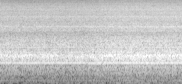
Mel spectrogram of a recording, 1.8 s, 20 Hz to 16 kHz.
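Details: Mecpow X3 Pro 10 W laser engraver at first switch-on with no file loaded: a soft, steady laser head fan hiss holds even with no surging, with one small click near the end. Running normally.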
